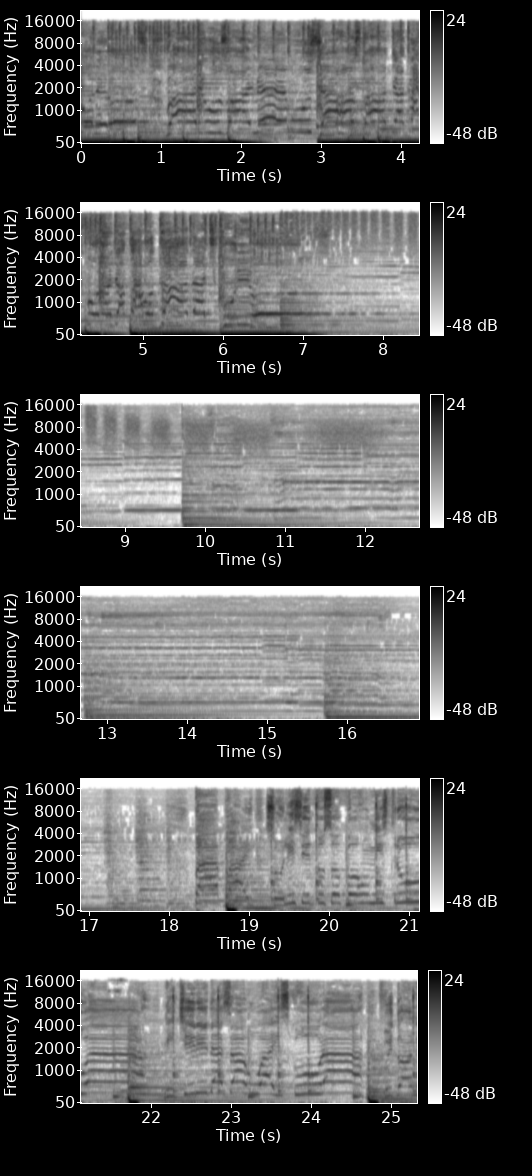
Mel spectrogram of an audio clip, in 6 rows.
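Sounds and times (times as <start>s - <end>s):
deep bass: 0.0s - 2.3s, 3.0s - 7.3s.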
